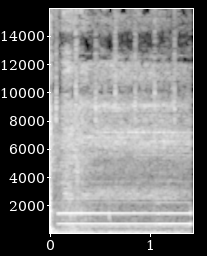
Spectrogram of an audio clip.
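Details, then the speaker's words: Coyote-swapped New Edge SN95 Mustang with a used X-pipe and Flowmasters: a steady, thin high whine over a low hum as the fuel pumps prime before start, then it fires right up. "hear the fuel pumps kicking in. Fires right up."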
